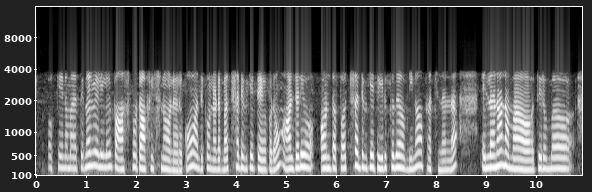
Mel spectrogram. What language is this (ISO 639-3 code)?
tam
